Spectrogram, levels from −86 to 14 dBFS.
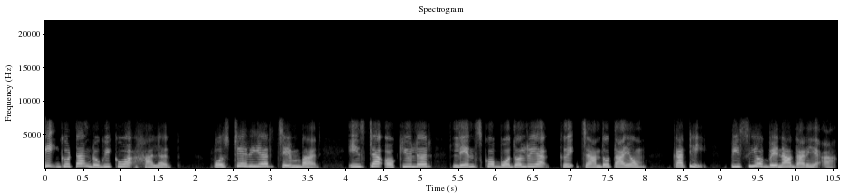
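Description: From 1.14 to 3.66 s, right before "ᱤᱱᱴᱨᱟᱚᱠᱤᱣᱞᱚᱨ ᱞᱮᱸᱱᱥᱠᱚ ᱵᱚᱫᱚᱞ ᱨᱮᱭᱟᱜ", and again from 7.94 s to the end, after "ᱨᱮᱭᱟᱜ ᱠᱟᱹᱪ ᱪᱟᱸᱫᱳ ᱛᱟᱭᱚᱢ", there's an AMR rate drop. The speech turns raspy and synthetic with no gap or bandwidth loss, which fits the codec falling from 23.85 to 6.6 kbit/s.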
